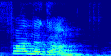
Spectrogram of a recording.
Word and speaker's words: Pahalgam: It's P. It's P-A. It's not P-H unless I don't know. I No, just the feel pronunciation. suddenly weird giving them an English lesson. They severely need. I mean, In which word does P-A get pronounced as F?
